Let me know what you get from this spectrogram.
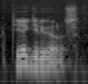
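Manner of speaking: ordinary talk, nothing marked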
